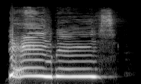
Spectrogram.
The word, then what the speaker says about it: James: You thought James was a one syllable word name. It is not. Here in Brazil, it's two.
